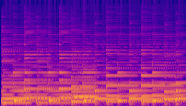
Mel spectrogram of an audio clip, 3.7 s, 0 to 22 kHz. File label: Guit; GUITAR; 129 BPM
